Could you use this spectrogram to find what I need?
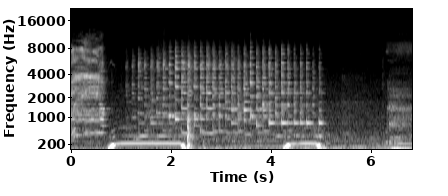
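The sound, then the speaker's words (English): A phone ringtone plays for an incoming call, a bright repeating sequence of electronic tones with two low sliding swoops, clear, lasting several seconds with no talking. “Getting a phone call.”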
